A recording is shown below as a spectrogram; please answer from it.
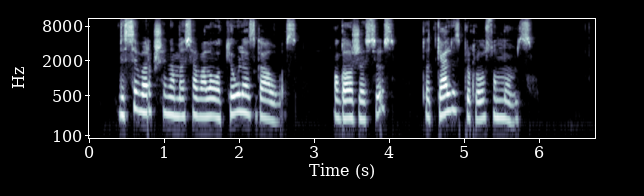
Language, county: Lithuanian, Kaunas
